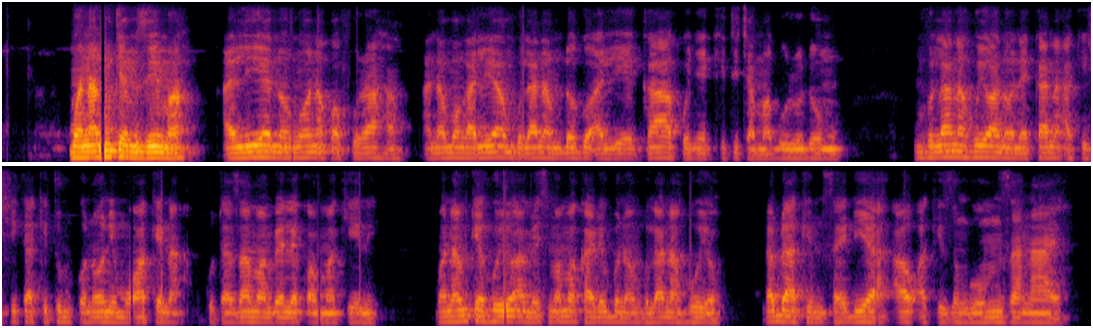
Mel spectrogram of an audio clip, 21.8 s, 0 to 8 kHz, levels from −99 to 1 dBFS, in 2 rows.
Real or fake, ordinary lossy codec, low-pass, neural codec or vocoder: real; Opus, 32 kbps; 7.2 kHz; none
